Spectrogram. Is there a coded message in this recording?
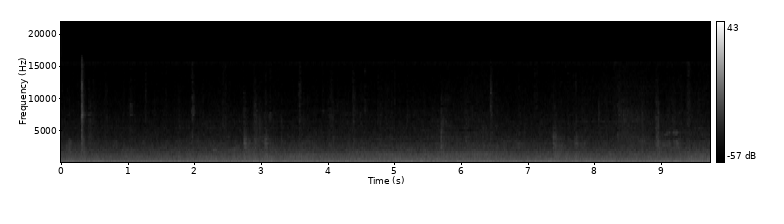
No, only street noise.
